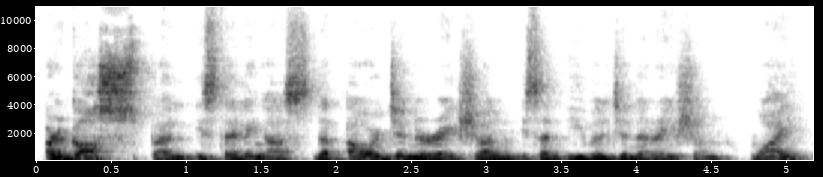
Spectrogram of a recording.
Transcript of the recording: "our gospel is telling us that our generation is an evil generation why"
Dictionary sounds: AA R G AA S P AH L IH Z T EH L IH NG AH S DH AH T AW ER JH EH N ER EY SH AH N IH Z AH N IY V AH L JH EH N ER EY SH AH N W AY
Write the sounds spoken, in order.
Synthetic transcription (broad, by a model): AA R G AA S P AH L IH S T EH L IH NG AH S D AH T AW ER JH EH N ER EY SH AH N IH S AH N IY V AH L JH EH N ER EY SH AH N W AY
